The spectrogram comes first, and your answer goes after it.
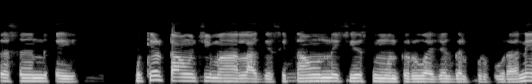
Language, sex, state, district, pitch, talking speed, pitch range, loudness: Halbi, male, Chhattisgarh, Bastar, 145 Hz, 205 wpm, 135-155 Hz, -15 LUFS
